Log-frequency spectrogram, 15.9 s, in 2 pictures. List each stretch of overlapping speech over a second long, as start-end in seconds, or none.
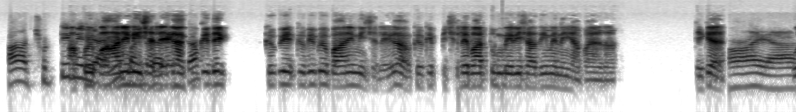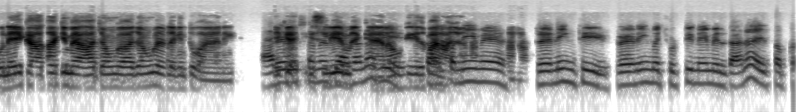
0.7-2.0, 10.7-13.3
